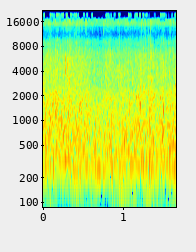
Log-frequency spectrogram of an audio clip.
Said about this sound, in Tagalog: Dito sa gitna ng ilog.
